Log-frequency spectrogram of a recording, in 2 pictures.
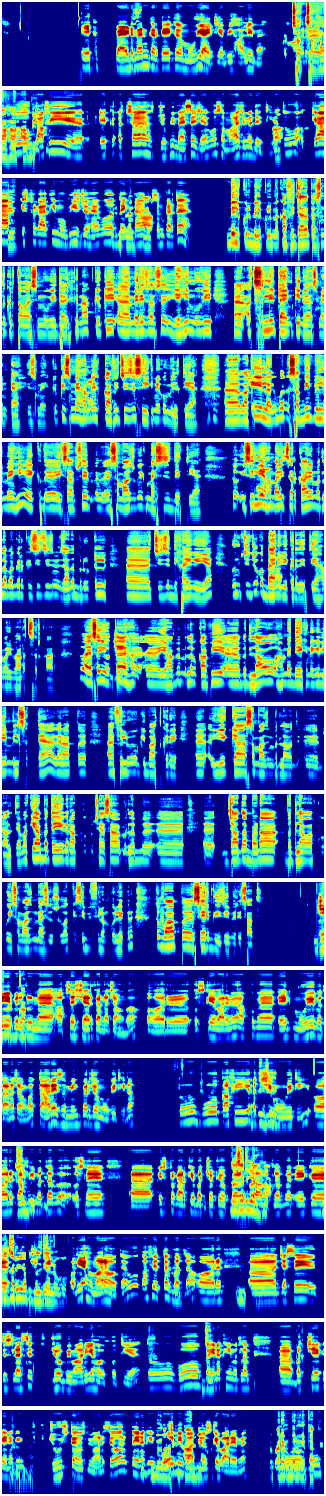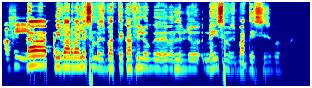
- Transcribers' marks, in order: tapping; in English: "मूवी"; in English: "मैसेज"; in English: "मूवीज़"; unintelligible speech; in English: "मूवीज़"; in English: "मूवी"; in English: "टाइम"; in English: "इन्वेस्टमेंट"; in English: "मैसेज़"; in English: "ब्रुटल"; in English: "बैन"; in English: "शेयर"; in English: "शेयर"; in English: "मूवी"; in English: "मूवी"; in English: "मूवी"; in English: "डिस्लेक्सिस"
- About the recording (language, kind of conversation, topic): Hindi, unstructured, क्या फिल्में समाज में बदलाव लाने में मदद करती हैं?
